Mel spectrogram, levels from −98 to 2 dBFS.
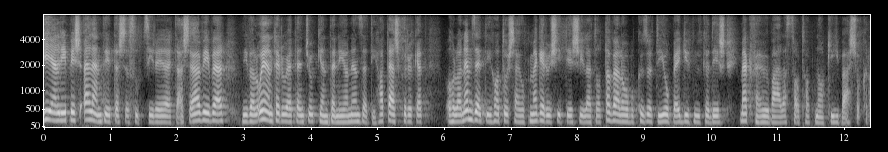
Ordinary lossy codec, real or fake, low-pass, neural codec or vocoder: none; fake; none; codec, 16 kHz, 1 kbps, X-Codec, WavLM features, trained on Multilingual LibriSpeech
